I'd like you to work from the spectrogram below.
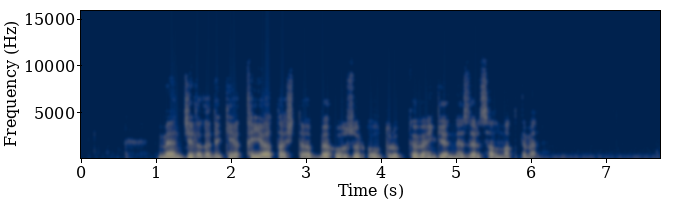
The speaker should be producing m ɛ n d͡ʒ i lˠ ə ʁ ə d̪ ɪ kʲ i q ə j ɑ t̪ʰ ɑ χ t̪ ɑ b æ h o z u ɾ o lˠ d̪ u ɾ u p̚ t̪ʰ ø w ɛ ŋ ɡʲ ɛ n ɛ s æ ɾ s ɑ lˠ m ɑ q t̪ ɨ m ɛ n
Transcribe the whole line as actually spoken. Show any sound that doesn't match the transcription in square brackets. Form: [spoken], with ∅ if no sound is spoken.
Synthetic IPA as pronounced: m ɛ n d͡ʒ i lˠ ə ʁ ə d̪ ɪ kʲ i [qʰ] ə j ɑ t̪ʰ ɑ [ʃ] t̪ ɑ b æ h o z u ɾ o lˠ [t̪] u ɾ u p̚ t̪ʰ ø w ɛ ŋ ɡʲ ɛ n ɛ [z] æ ɾ s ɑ lˠ m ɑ q t̪ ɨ m ɛ n

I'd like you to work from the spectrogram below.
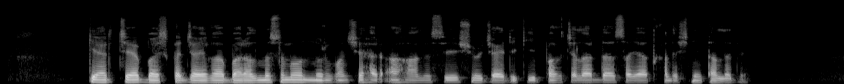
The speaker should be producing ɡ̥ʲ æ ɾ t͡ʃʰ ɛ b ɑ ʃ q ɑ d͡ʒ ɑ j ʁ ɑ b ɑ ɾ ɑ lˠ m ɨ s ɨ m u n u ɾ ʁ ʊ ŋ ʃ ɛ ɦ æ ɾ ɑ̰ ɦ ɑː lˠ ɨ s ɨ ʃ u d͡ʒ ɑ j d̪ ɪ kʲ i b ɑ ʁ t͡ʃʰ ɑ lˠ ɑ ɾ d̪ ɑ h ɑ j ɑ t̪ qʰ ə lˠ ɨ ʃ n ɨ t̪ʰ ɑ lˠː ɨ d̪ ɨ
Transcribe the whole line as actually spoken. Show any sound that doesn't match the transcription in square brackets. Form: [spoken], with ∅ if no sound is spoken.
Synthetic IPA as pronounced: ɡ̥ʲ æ ɾ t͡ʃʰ ɛ b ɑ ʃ q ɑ d͡ʒ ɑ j ʁ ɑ b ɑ ɾ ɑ lˠ m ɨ s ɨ m u n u ɾ ʁ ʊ [n] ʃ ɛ ɦ æ ɾ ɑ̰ ɦ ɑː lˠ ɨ s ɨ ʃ u d͡ʒ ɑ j d̪ ɪ kʲ i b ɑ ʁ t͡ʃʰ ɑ lˠ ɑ ɾ d̪ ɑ [s] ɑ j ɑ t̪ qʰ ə lˠ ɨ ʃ n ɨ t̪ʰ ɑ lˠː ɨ d̪ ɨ

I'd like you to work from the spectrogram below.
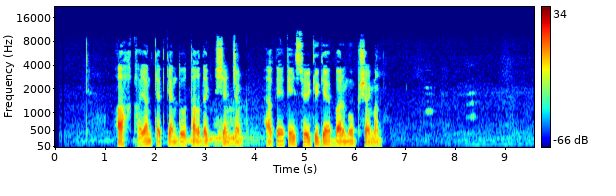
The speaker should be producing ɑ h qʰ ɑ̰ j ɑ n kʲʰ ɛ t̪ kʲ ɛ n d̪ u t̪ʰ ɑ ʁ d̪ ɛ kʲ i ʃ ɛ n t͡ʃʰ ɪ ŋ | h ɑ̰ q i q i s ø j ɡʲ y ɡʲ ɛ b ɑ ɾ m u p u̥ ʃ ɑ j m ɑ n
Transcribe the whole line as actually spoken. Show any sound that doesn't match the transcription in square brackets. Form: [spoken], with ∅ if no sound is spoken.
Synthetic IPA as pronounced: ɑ h qʰ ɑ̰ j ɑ n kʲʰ ɛ t̪ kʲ ɛ n d̪ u t̪ʰ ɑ ʁ d̪ ɛ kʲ i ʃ ɛ n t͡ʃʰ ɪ ŋ | h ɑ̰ q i q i s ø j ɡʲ y ɡʲ ɛ b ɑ ɾ m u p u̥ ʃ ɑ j m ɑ n

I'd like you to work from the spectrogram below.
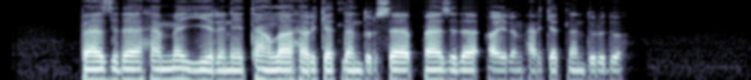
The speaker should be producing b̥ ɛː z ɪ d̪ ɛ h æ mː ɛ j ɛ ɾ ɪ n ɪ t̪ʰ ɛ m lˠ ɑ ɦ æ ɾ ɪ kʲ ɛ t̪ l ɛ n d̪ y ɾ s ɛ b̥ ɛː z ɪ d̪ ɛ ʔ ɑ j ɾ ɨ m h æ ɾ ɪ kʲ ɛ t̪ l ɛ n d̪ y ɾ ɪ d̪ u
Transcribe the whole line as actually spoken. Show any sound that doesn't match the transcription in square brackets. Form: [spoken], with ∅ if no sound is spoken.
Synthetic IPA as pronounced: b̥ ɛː z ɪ d̪ ɛ h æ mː ɛ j [e] ɾ ɪ n ɪ t̪ʰ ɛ [ŋ] lˠ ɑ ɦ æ ɾ ɪ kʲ ɛ t̪ l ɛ n d̪ y ɾ s ɛ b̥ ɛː z ɪ d̪ ɛ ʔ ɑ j ɾ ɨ m h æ ɾ ɪ kʲ ɛ t̪ l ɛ n d̪ y ɾ ɪ d̪ u

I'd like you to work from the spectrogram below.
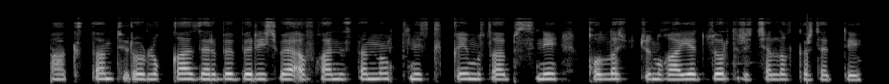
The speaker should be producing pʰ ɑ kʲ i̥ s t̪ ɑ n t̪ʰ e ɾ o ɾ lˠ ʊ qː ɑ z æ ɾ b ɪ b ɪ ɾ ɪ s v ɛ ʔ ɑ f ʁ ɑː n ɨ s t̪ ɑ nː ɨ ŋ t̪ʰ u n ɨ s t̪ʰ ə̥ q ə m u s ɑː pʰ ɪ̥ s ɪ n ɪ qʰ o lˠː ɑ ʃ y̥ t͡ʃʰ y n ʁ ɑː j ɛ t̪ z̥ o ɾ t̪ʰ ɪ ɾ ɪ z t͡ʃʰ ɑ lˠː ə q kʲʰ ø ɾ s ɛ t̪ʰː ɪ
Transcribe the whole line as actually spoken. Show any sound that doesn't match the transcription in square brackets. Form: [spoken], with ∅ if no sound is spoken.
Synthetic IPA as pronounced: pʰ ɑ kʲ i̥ s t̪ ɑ n t̪ʰ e ɾ o ɾ lˠ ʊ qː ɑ z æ ɾ b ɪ b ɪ ɾ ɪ [ʃ] v ɛ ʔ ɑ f ʁ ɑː n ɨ s t̪ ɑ nː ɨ ŋ t̪ʰ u n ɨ s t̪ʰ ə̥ q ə m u s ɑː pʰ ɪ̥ s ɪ n ɪ qʰ o lˠː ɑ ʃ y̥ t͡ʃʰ y n ʁ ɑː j ɛ t̪ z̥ o ɾ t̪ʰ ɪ ɾ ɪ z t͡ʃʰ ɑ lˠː ə q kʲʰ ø ɾ s ɛ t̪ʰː ɪ

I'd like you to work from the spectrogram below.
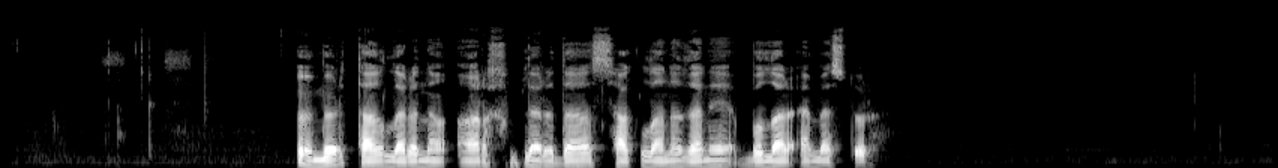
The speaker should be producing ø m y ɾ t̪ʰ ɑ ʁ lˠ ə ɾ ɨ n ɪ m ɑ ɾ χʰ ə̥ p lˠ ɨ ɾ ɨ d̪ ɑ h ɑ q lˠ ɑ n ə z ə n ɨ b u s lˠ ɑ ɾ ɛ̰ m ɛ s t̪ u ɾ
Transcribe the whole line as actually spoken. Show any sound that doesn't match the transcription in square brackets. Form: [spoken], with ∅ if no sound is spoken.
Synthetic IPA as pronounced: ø m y ɾ t̪ʰ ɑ ʁ lˠ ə ɾ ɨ n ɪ [ŋ] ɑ ɾ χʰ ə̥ p lˠ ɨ ɾ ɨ d̪ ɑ [s] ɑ q lˠ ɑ n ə [ʁ] ə n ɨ b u [∅] lˠ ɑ ɾ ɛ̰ m ɛ s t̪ u ɾ

